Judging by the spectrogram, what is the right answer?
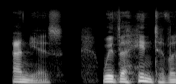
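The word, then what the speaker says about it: Annes: anes spelt a double n e s and pronounced anes with a hint of a non-existent g weightly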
